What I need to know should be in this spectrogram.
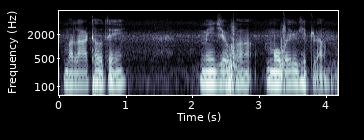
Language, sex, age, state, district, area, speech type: Marathi, male, 30-45, Maharashtra, Amravati, urban, spontaneous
